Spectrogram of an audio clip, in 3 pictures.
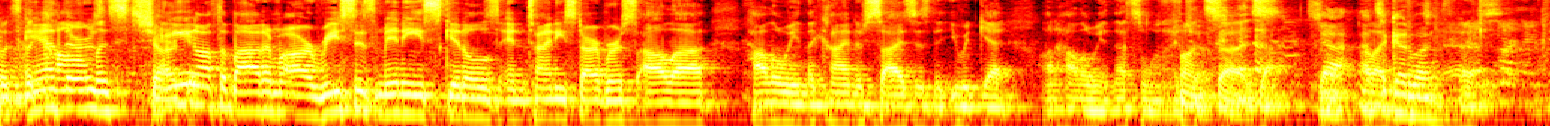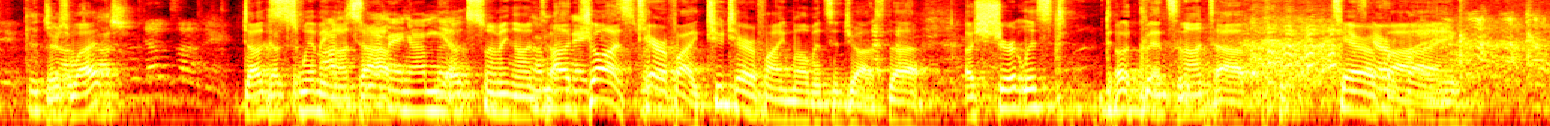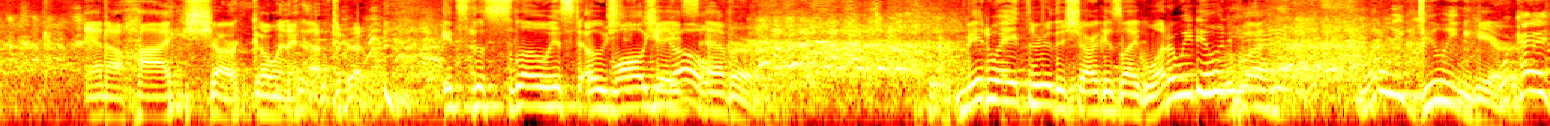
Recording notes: Live from Comedy Works in Denver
